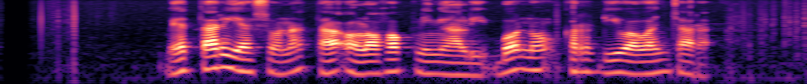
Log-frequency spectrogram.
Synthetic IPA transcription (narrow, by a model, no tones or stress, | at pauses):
bɛt̪aɾiasɔnat̪aʔɔlɔɦɔk̚niŋalibɔnɔkərdiwawaɲt͡ʃaɾa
